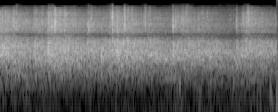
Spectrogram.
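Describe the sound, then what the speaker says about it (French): Applause from a school audience of students at a French-language book presentation, a steady broadband patter of many hands held for the short stretch, moderately loud, with no voices over it. "Applaudissez pour lui."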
